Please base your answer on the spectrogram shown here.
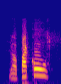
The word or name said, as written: Lo Pac Cou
